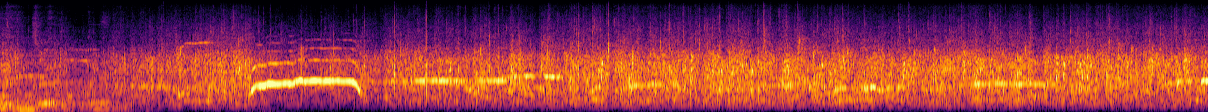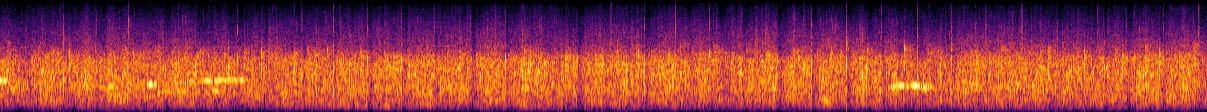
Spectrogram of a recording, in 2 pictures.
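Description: Audience applauding and cheering, loud and continuous, with high whoops and shouts rising out of it. The dance music under it stops about a second and a half in.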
